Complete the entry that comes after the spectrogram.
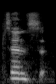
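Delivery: सेंसर with a short uh ending; सेंसर, second vowel reduced; quick schwa. Shown as a demonstration. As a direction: say सेंसर as SEN-suh. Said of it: "बहुत ही quick श्वा sound है".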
